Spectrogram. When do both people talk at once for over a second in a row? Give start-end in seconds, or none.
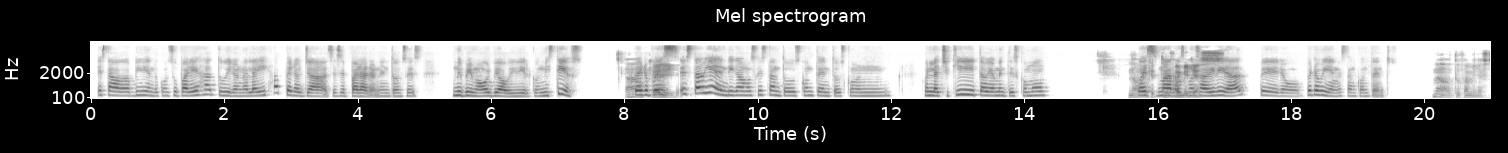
15.7-17.0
